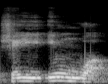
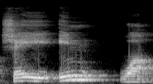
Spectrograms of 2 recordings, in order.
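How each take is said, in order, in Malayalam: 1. n, മൂക്കൊലി കലർന്ന w-യിൽ ലയിക്കുന്നു. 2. n, w ശബ്ദങ്ങൾ വേറിട്ട് നിലനിൽക്കുന്നു. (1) "നമ്മൾ ചേർത്തു ഷൈഇൻ വ ഇവ്വാന്നാക്കി" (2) "ഷൈഇൻ വ എന്ന് പറയേണ്ട സ്ഥലത്ത്"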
